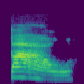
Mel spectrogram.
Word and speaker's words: bow: ough can also be pronounced like the ow sound in the words plough, bow.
